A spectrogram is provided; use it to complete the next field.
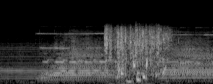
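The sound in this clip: Water splashes as a cartoon character bobs for apples, getting soaked: a brief, noisy splashing burst in the middle over sustained ringing tones.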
